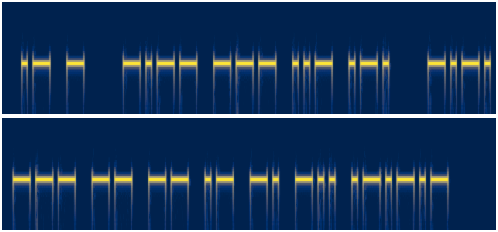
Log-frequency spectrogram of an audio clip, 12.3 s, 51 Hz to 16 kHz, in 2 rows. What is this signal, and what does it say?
Morse code, heard as a keyed tone, about 17 wpm, 700 Hz. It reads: AT YOUR COMMAND.
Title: Sentences from Top 1600 Words 17wpm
